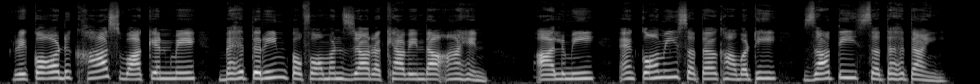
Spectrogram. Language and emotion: Sindhi, neutral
